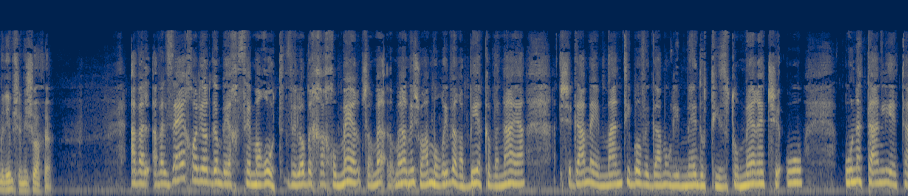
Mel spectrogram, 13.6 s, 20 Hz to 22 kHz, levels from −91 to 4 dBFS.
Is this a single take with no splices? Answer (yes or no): yes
